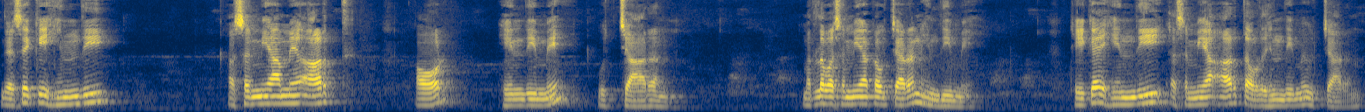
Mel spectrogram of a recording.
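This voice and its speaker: A male teacher takes learners through a vocabulary list at an unhurried crawl. He says every word two or three times. His voice sits at an ordinary middle pitch. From India. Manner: slow, repeats each word several times. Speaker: language teacher. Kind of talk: slow spoken vocabulary lesson.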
